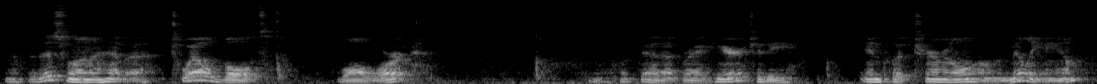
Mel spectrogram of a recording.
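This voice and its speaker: A man's voice: lowish voice, sing-song, takes it slowly, gravelly, pauses often, phone-quality sound. A man in his fifties hosting a hands-on workshop tutorial in a casual, folksy, easygoing way, explaining things step by step. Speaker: host of a model railway channel. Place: indoor hobby workshop.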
